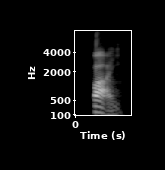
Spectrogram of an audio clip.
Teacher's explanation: perceba que em pai eu começo no A e desço para o I. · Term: ditongo decrescente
